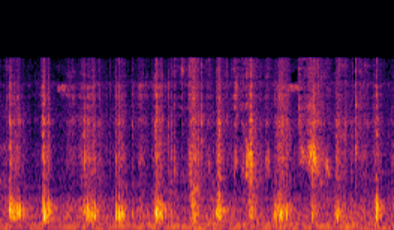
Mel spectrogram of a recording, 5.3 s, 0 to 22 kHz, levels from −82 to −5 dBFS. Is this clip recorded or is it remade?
recorded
